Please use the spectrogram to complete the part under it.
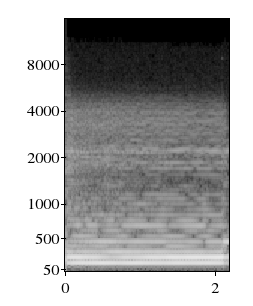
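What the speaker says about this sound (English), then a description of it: "I'm going to take my pick and I'm going to drag it in a downward motion across all 6 strings" A heavily distorted electric guitar, pick raked downward across all six muted strings, holds the open low E note, ringing loud and steady before cutting off.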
